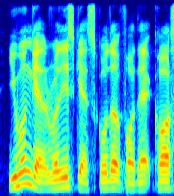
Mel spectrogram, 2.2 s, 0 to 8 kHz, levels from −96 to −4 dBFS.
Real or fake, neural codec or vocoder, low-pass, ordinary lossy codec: real; none; 7.2 kHz; none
